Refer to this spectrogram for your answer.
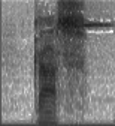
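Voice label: "kaas", Dutch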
